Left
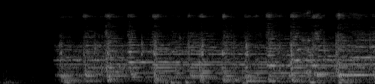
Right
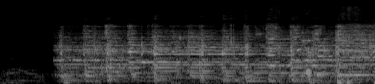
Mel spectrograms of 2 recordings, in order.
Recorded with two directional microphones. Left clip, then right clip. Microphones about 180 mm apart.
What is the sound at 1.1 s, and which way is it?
Music, 45° left (ahead or behind).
